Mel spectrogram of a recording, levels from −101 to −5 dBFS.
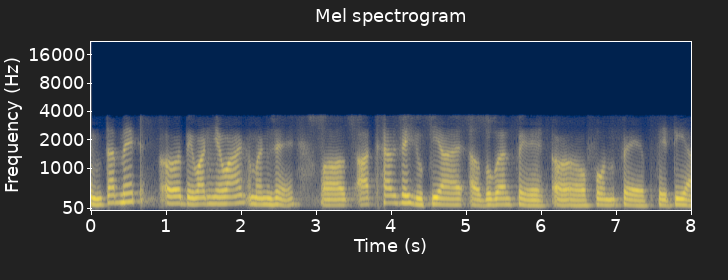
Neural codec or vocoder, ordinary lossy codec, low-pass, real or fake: codec, 24 kHz, 0.9 kbps, WavTokenizer, large speech release; none; 3.6 kHz; fake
